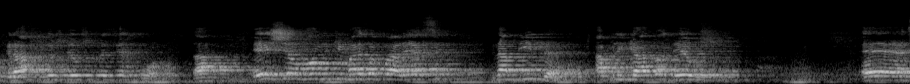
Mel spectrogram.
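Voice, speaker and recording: A man's voice: high voice, a little mellow, dull audio. A man teaching a church seminary class, emphatic and asking "né?" to check in with the room. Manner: emphatic, frequent "né?" check-ins. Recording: echoey hall from far off, faint background noise.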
